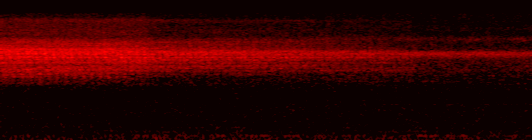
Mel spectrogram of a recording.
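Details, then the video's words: Cicadas giving a faint, steady high-pitched whine with a slight pulsing shimmer, set against soft low outdoor background noise. "Cicadas sound"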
